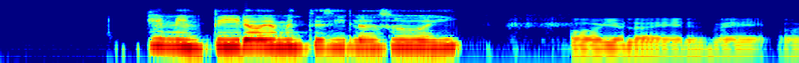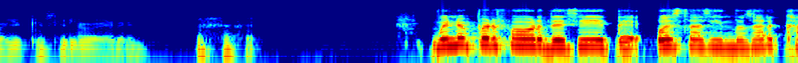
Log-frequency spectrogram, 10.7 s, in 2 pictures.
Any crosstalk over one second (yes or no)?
no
